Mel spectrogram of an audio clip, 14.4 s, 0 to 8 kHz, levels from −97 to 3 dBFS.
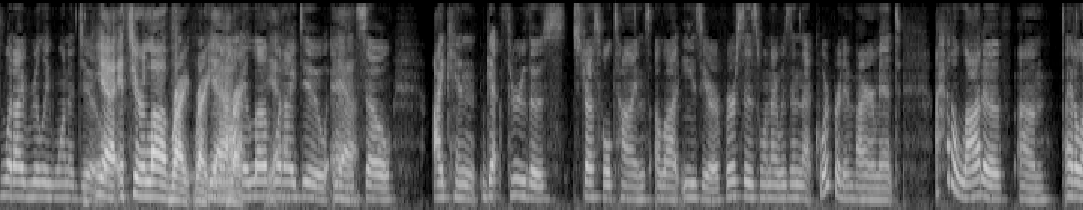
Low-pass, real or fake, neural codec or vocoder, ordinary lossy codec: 7.2 kHz; real; none; MP3, 48 kbps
